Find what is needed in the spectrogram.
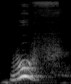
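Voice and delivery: short loud imitated bark; one sudden storybook woof; dog woof. A narrator's reading.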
